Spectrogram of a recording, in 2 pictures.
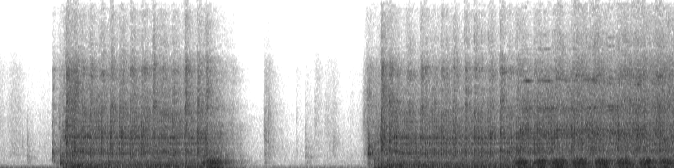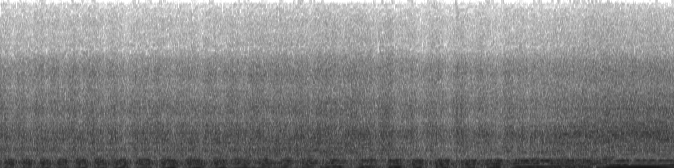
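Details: Old, low-hour Stihl chainsaw on its first start: fires briefly, dies, then catches and settles into a steady buzzing run before revving up smoothly. It runs fine once the carburetor has primed.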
